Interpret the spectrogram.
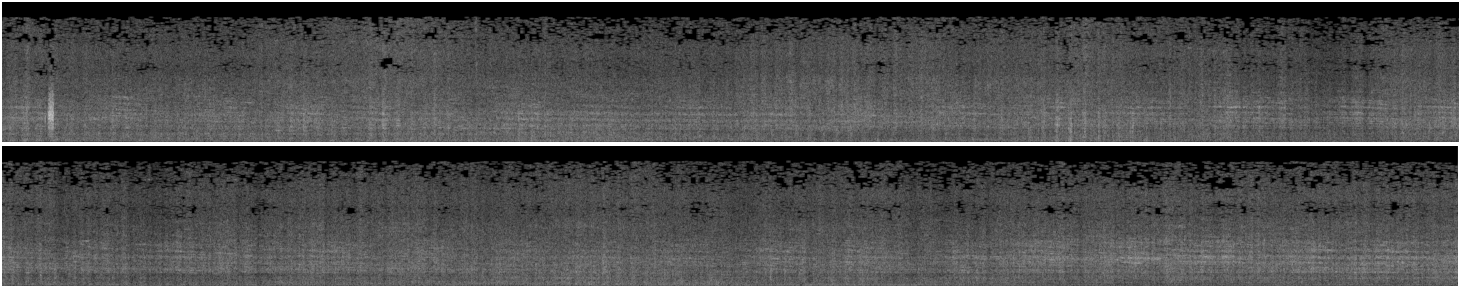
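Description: Freight cars of a CSX manifest train, tank cars and covered hoppers, rolling past close by: a steady rumble and rattle of steel wheels on rail, with a faint high ringing from the wheels and one sharp click about half a second in.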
